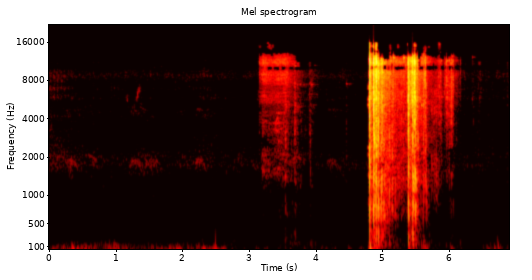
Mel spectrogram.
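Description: Wind rumbling on the microphone, a short hiss about three seconds in, then two loud, sharp rifle shots about half a second apart, each ringing briefly.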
